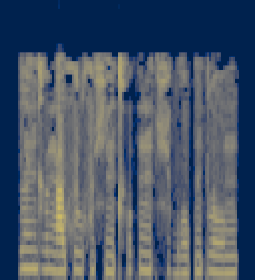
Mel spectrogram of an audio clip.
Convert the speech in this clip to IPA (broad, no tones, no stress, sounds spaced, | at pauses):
l ĩ ɡʱ ə˞ ŋ ɑ xʷ ɯ l xʷ ə ç ĩ tʰ o k ŋʷ ĩ k ç ʏ b o p ĩ p l o ŋ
